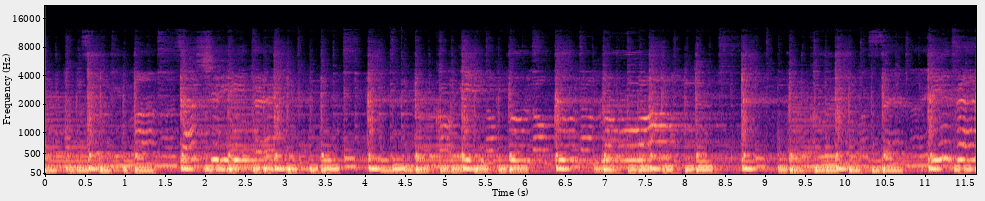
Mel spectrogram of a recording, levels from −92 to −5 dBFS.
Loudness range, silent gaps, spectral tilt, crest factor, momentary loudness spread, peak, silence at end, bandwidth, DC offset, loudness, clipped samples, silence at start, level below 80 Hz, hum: 1 LU; none; -9 dB/octave; 14 dB; 6 LU; 0 dBFS; 0 s; 7.6 kHz; under 0.1%; -16 LUFS; under 0.1%; 0 s; -36 dBFS; none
